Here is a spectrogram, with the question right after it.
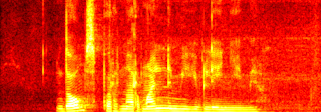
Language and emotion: Russian, neutral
